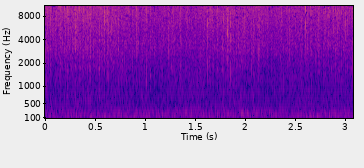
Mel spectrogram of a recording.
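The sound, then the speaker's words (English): Snow patters steadily onto a parka, a dense, even crackle of tiny soft hits over a low rumble, with no voices and no pauses across the few seconds. “Snow as it patters onto my parka.”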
